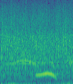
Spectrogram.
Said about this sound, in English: You can hit your applause button. How about that? Wait for it. The studio audience loves it. The studio audience loves it. Here it comes.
